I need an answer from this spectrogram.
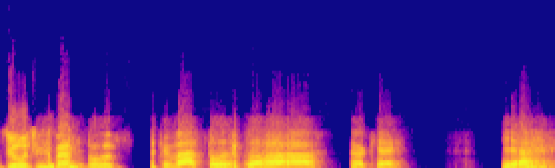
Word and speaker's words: Kavassilas: Yeah, you got it right the second time, George Kavassilas.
